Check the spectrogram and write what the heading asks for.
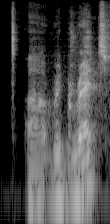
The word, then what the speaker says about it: regret: So, and then here we have the word regret. We double the T because the last sound is stressed.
